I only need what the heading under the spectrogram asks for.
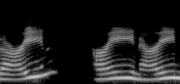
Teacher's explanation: سین حروف اخفا میں سے, اسی لیے ہم یہاں پر عین میں نون کی آواز کو ناک میں چھپا کر پڑھے, نون کو ظاہر نہیں کرے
